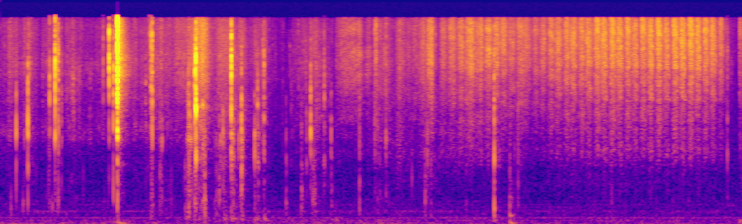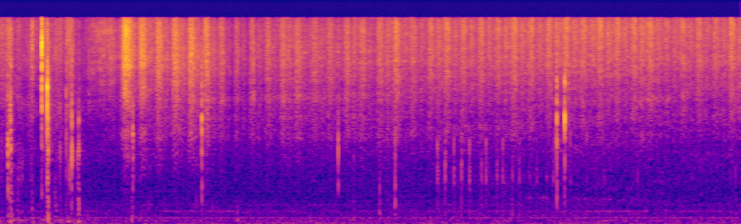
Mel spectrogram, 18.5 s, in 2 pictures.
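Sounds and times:
Icnbuys zen garden being unboxed: 0:00.0 - 0:06.5, 0:09.2 - 0:11.1, 0:14.0 - 0:16.9.

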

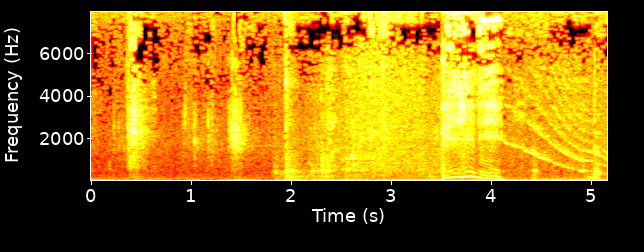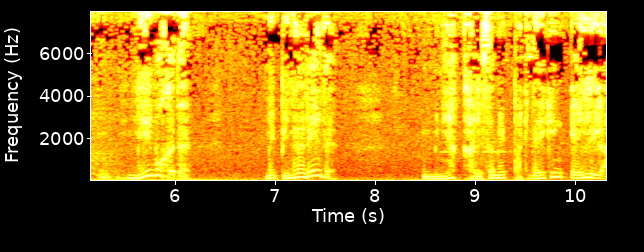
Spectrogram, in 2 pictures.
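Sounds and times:
door opening with clunks and scrapes: 0:01.3 - 0:06.7
low steady rumble: 0:01.5 - 0:09.8
speech: 0:03.6 - 0:06.3, 0:06.9 - 0:07.7, 0:08.5 - 0:10.3.

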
